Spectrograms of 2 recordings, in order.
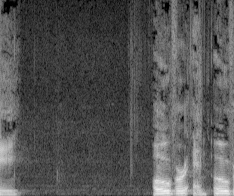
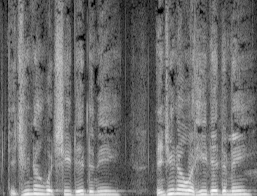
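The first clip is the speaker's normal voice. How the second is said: high, mock-indignant gossip voice; gossiping complainer; 8 semitones higher than usual. A preacher mimicking a gossip telling others. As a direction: play the hurt gossip spreading the story. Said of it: "I'm not gonna bring it up to others".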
